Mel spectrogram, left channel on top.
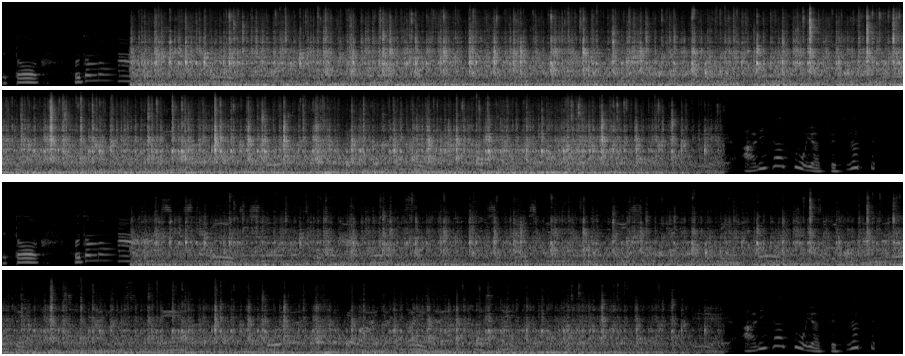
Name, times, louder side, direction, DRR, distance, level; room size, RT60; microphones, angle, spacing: voice 1, 0.0-4.5 4.8-11.3 11.6-14.2, right 1 dB, 20° right, 7.6 m, -46 dB
Rain, 1.3-16.2, left 7 dB, 50° left, 0.5 m, -31 dB
voice 2, 15.9-17.7, left 1 dB, 10° left, 5.6 m, -49 dB
head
